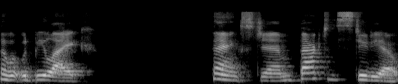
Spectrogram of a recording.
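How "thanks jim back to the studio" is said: newsreader delivery with anchor-style broadcast tune. Imitating speakers whose intonation sounds like a news report: newscaster-style intonation. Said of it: "Like the intonation tends to be a bit more newscastery. Did you like my news report?".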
